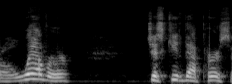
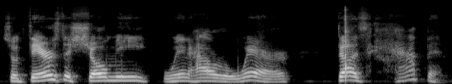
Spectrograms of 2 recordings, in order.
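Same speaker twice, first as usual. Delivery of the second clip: slow emphasis; 3 dB louder, slower than usual. Real, not acted. Emphatic point at the story's end.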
